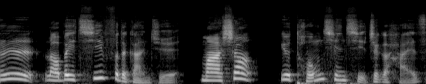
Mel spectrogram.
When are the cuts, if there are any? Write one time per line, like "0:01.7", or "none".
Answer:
0:01.9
